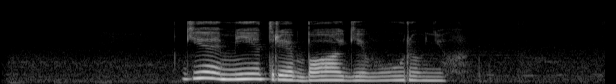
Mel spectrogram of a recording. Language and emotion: Russian, sad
